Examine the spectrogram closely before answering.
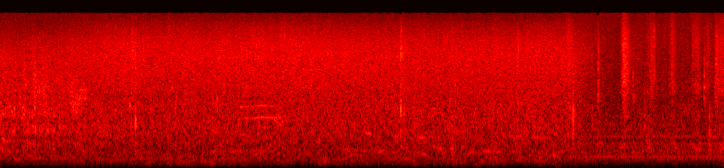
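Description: Outdoor background noise with indistinct voices of people. A few sharp clicks come near the end.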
